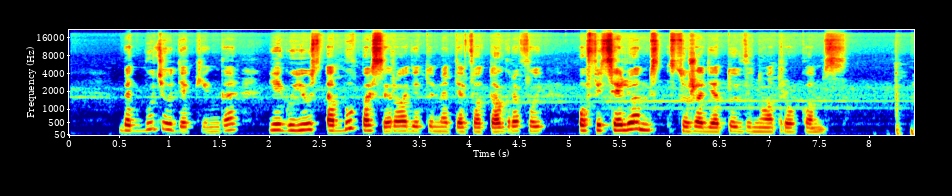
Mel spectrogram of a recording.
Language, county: Lithuanian, Kaunas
